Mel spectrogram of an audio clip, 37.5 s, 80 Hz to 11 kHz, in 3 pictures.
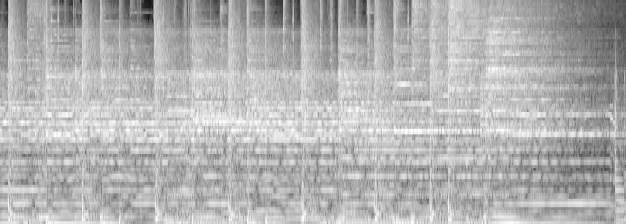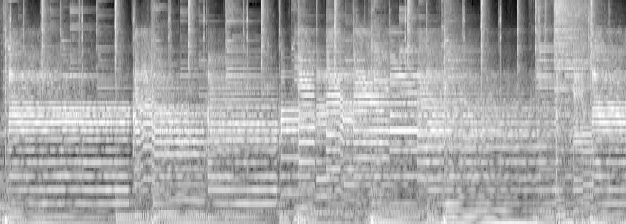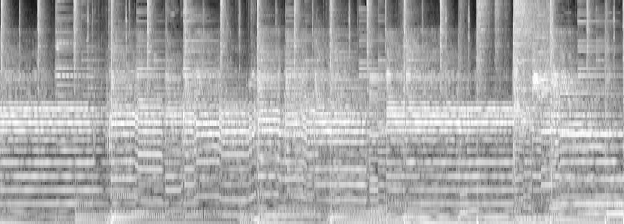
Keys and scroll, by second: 0.0-0.3 typing, 2.4 ctrl+g, 17.2 m, 18.3-18.8 typing, 19.2 Return.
